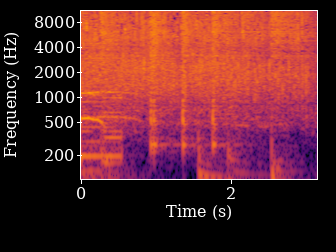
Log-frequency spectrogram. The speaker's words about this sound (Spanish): Un aplauso para ellos dos. Muchas gracias.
